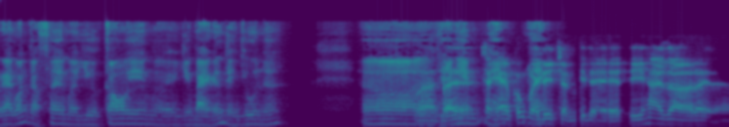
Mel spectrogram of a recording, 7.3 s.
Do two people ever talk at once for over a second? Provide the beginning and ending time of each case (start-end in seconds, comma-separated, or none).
4.1-5.6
